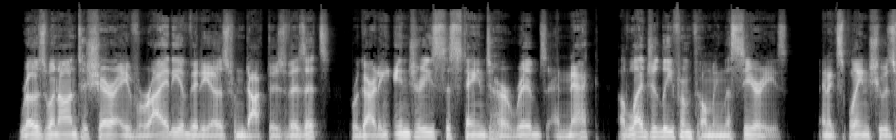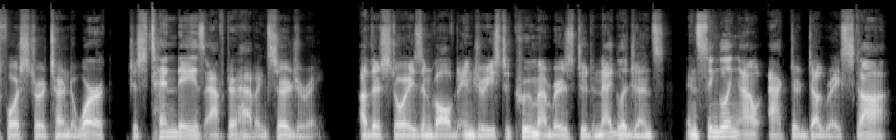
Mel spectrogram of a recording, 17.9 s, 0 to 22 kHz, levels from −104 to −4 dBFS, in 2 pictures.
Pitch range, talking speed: 75-105 Hz, 190 wpm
